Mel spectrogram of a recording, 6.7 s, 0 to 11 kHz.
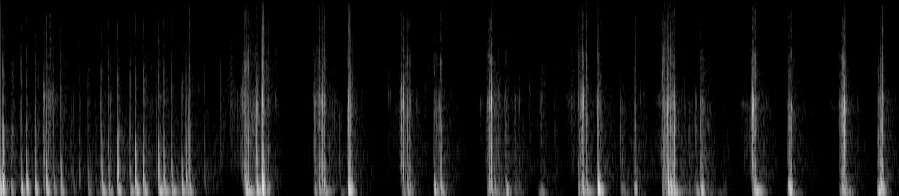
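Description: Fingertips rapidly tap and grip the rim and underside of a tan plastic disc golf disc with a blue rim and thin shell. The result is quick, dry, hollow plastic taps with a low thump around 117 Hz, in fast clustered bursts at first and then spaced-out single taps.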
